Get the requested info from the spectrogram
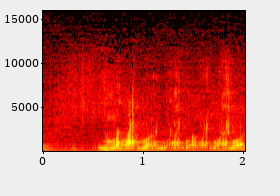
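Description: A man's throat gurgling in short, irregular bursts, starting about half a second in, as he regurgitates swallowed sugar and water back up from his stomach.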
